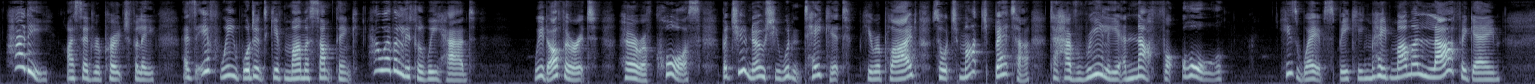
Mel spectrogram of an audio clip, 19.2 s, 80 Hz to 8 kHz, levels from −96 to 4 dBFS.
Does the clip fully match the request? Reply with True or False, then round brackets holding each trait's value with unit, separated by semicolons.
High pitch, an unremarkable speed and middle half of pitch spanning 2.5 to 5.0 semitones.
False (235 Hz; 150 wpm; 5.6 semitones)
